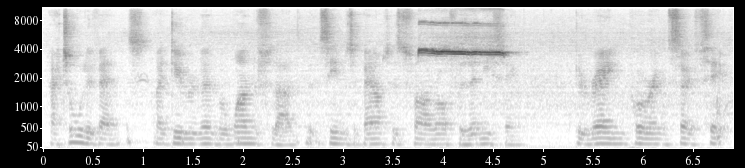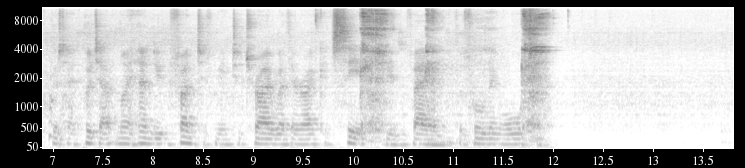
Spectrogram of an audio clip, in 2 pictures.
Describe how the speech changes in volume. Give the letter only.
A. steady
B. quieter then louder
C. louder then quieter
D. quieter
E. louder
A.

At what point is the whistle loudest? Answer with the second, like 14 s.
4 s.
